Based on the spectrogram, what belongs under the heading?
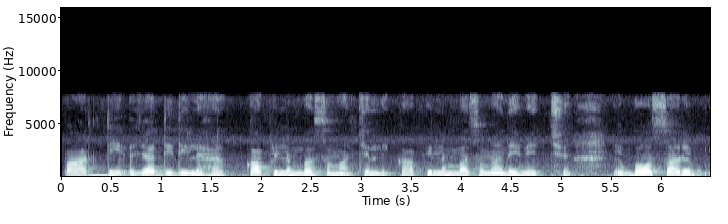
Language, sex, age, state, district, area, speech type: Punjabi, female, 30-45, Punjab, Rupnagar, rural, spontaneous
